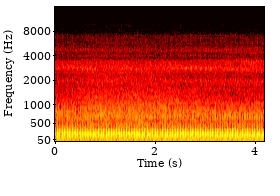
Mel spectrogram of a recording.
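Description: Triumph Daytona 675's three-cylinder engine idling steadily at low revs, with an even, fast pulse and no revving.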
